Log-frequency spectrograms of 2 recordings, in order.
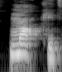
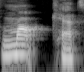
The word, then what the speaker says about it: market: So all of these words, toilets, market, the letter E are the last syllable of these words should be pronounced as the E sound. So that's toilet, market, not toilet, not market. No, it should be you should pronounce it as toilet and market.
